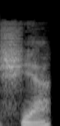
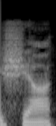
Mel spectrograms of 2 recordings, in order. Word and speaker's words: 斜: In Tang pronunciation, it rhymed with "yao" and "gao". All three end-of-line words chime together. Today we'd read it as "she", but some teachers still say "shia" to keep the rhyme.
